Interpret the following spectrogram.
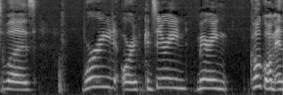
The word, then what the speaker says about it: Kokoum: like when Pocahontas was worried or considering marrying Kokoum." And like he was like completely biffing it on pronouncing Kokoum. He's like, "Uh uh uh." I'm like, "It's Kokoum."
